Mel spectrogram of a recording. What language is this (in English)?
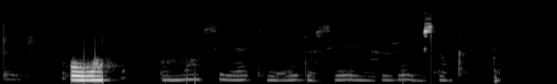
Kinyarwanda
